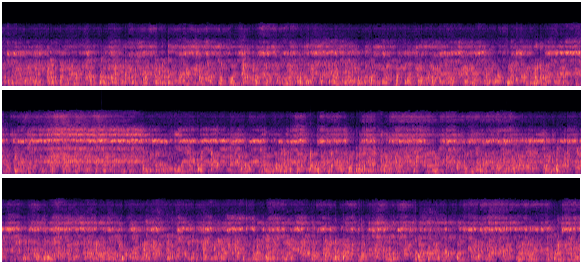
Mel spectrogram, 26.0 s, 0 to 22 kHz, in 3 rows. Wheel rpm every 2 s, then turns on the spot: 160, 160, 160, 160, 160, 170, 160, 160, 160, 160, 160, 160, 160.
none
